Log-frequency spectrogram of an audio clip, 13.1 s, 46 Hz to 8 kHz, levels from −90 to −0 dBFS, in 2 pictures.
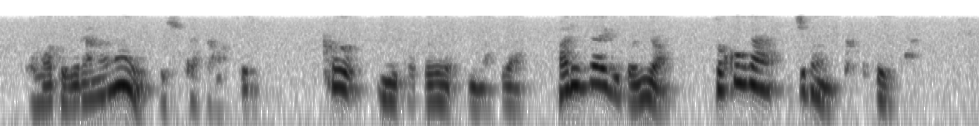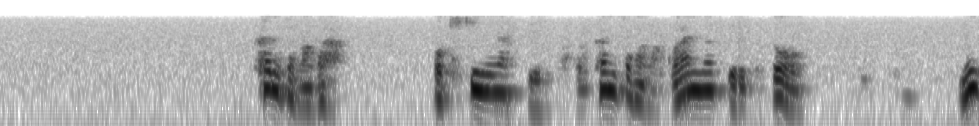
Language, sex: Japanese, male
